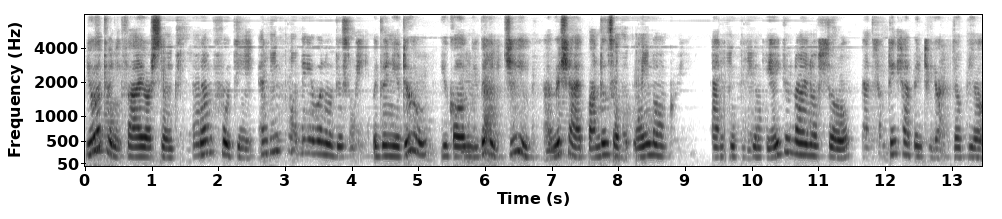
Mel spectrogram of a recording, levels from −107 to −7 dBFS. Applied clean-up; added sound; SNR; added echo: neural mask model DeepFilterNet 3.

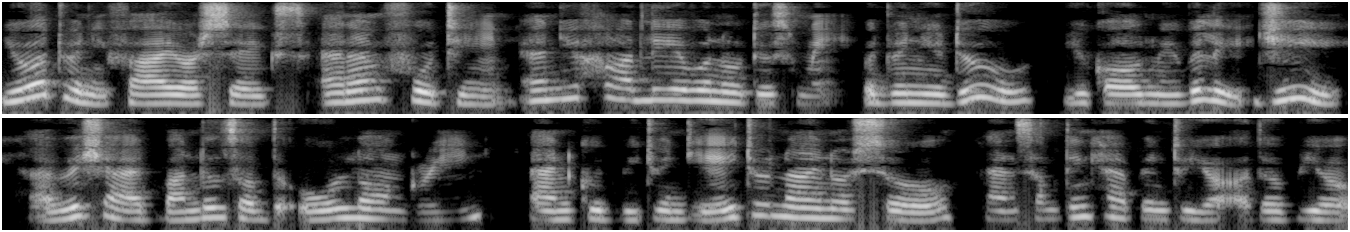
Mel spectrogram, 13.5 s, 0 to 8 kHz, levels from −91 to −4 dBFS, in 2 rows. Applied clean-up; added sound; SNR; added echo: none; none; none; none.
